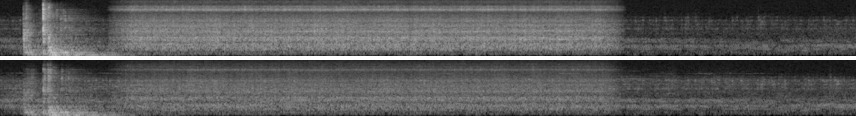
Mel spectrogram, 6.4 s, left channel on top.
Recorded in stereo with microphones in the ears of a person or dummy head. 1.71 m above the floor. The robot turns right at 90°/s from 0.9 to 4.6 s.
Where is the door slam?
50° left (ahead or behind), 2.0 m.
